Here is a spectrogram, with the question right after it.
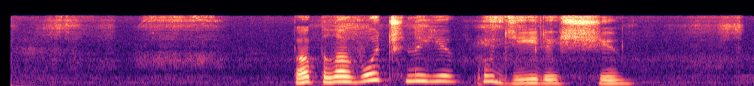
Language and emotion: Russian, sad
